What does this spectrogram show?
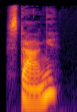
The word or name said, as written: stang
